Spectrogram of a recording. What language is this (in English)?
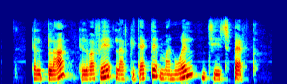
Catalan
